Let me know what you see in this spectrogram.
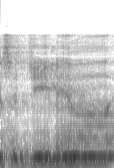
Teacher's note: سجیل مد عارض سکون میں یا ساکن کے بعد لام آنے کی وجہ سے بنی ہے، کیونکہ لام کو ساکن کیا، دو زیریں ختم کی ہیں. تنوین کے بعد فا آنے کی وجہ سے ملانے کی صورت میں سجیلن اخفاء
